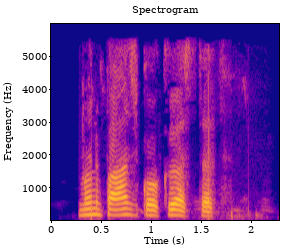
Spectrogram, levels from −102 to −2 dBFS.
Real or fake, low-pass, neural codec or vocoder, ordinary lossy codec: real; 5.4 kHz; none; AAC, 32 kbps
